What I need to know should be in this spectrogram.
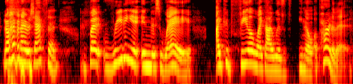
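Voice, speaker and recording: A woman's voice: a little high, lively intonation, moderate pace, pushed and bright. A woman co-hosting a podcast in casual chat, giggly and chatty, often restarting her sentences. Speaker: podcast co-host.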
